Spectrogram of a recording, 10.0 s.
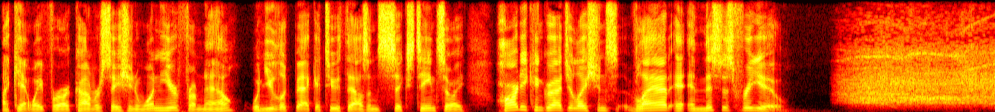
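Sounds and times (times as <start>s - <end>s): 
speech: 0.0s - 8.6s
cheering in the background: 8.4s - 9.9s.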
